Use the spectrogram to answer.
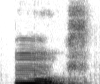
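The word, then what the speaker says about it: MOOCs: open online course where the acronym is m o o c s and it is being pronunciated as moves okay and then sns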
